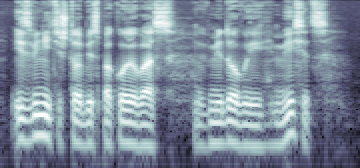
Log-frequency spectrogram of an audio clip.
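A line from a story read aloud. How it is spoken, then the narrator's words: Mumbled. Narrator (Russian): промямлил он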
